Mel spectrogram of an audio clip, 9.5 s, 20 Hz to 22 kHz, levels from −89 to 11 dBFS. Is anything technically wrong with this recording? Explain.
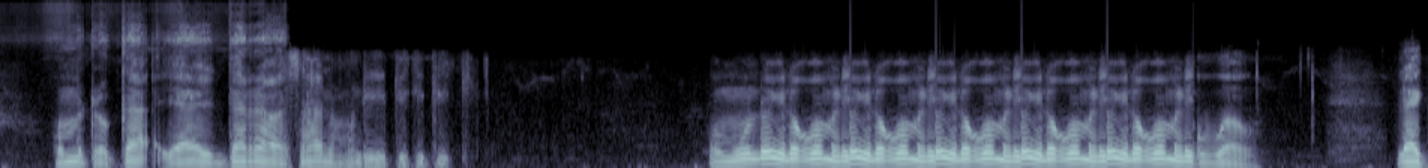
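Yes, there are two faults.

From 1.93 s, right after "wo mutoka yadharawa", to the end, there is a call bitrate drop. The encoder was starved of bits, which fits a fall from about 32 to 7 kbps. Its bandwidth shrank from 20 kHz to 6 kHz, so the speech turns muffled and rough, worst for about 2 s.

From 5.68 to 7.96 s there is a broken-record loop. The stream likely stalled and kept replaying its last 0.57 s fragment, which repeats four times back to back. The speech that belonged there is lost.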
